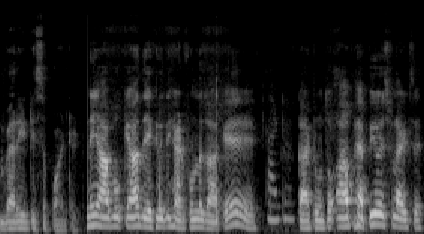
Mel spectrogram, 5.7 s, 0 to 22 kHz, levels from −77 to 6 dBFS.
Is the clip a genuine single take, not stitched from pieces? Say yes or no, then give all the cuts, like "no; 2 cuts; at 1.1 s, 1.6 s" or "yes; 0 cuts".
no; 1 cut; at 1.2 s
